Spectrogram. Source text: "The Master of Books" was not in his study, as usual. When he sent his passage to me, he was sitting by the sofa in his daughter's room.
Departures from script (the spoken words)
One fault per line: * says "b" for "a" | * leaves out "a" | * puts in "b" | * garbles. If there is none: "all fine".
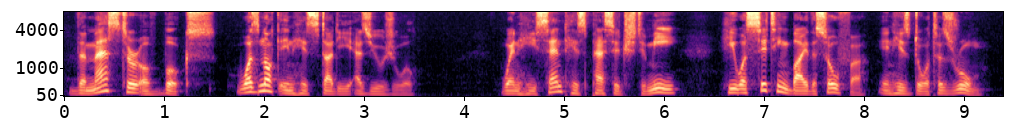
all fine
